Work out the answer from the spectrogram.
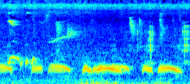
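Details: Thai decoy spotted dove calling to entice wild doves: a quick opening coo that rises then drops, followed by a chain of low, drawn-out coos, with faint whistled notes from other birds.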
